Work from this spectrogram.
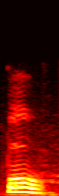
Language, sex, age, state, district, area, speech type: Tamil, female, 18-30, Tamil Nadu, Madurai, rural, read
